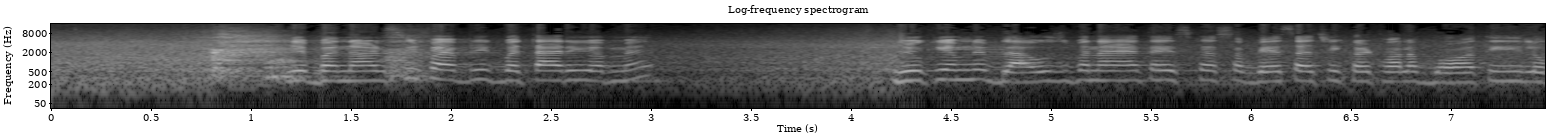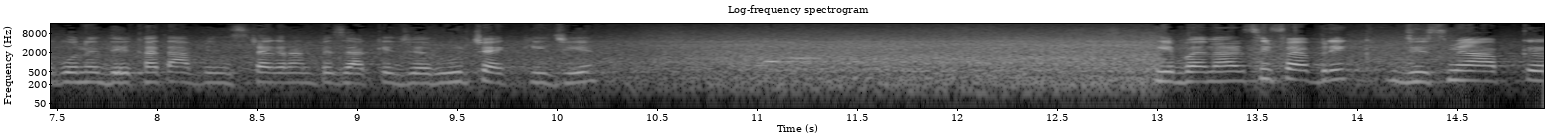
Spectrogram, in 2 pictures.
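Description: A young woman talks calmly into a clip-on microphone.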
